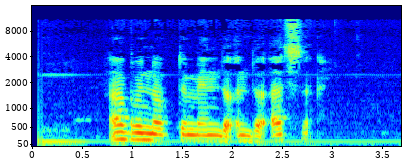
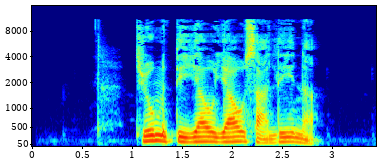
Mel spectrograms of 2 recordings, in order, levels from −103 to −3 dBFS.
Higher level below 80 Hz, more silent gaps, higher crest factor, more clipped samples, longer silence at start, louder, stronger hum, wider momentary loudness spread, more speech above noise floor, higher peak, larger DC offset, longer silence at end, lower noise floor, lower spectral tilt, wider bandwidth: second, -58 dBFS vs -50 dBFS; neither; about the same, 18 dB vs 16 dB; neither; second, 0.05 s vs 1.05 s; second, -28 LUFS vs -22 LUFS; neither; first, 21 LU vs 9 LU; second, 29 dB vs 54 dB; second, -12 dBFS vs -6 dBFS; neither; first, 0.8 s vs 0.65 s; second, -57 dBFS vs -74 dBFS; about the same, -6 dB/octave vs -6.5 dB/octave; about the same, 11.5 kHz vs 11.5 kHz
